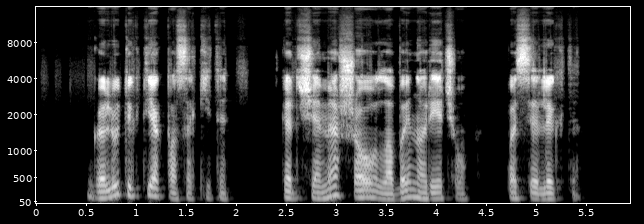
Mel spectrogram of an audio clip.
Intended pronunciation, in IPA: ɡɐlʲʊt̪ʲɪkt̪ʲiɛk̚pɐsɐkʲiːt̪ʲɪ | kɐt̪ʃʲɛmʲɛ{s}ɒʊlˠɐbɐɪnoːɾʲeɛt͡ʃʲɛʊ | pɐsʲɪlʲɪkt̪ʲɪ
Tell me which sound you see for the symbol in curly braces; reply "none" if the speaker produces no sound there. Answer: ʃ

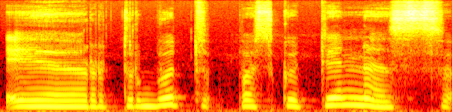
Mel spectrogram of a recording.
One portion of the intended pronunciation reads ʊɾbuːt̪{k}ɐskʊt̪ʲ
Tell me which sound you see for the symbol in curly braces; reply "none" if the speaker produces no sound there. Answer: p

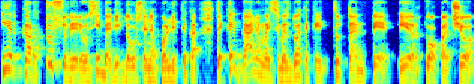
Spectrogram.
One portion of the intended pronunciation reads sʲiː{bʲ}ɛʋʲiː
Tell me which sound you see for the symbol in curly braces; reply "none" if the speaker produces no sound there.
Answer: bʲ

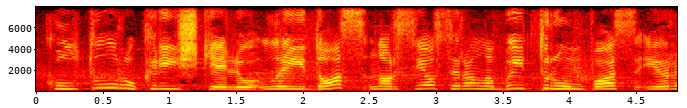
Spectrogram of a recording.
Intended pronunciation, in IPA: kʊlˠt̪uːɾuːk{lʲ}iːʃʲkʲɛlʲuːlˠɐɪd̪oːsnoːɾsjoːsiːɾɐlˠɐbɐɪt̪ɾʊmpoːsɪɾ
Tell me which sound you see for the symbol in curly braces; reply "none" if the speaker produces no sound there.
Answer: ɾʲ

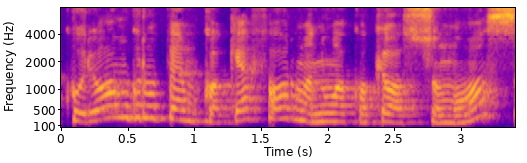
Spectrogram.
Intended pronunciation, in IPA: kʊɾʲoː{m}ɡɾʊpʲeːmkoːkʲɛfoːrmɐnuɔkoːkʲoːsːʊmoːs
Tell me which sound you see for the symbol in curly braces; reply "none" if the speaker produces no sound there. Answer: m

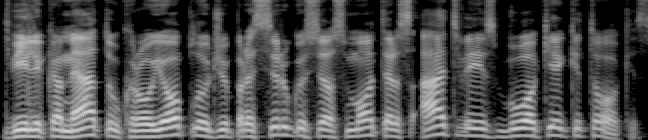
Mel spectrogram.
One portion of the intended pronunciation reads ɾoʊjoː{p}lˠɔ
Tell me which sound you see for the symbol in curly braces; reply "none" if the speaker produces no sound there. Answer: p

